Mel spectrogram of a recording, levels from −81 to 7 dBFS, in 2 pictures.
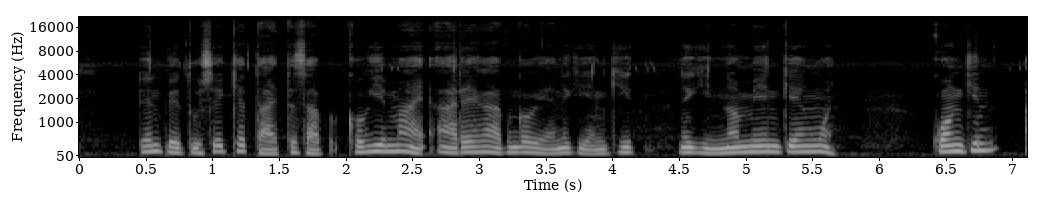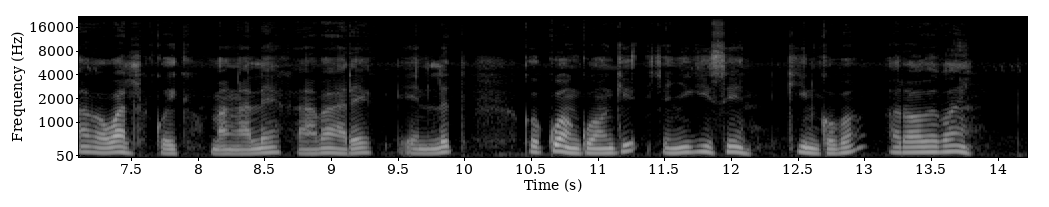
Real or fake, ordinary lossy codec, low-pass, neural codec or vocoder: real; none; none; none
